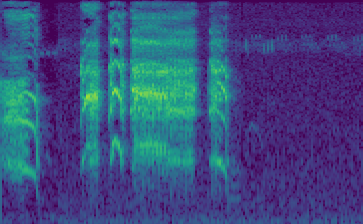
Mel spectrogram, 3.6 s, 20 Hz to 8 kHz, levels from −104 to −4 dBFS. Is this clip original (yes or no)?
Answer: yes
